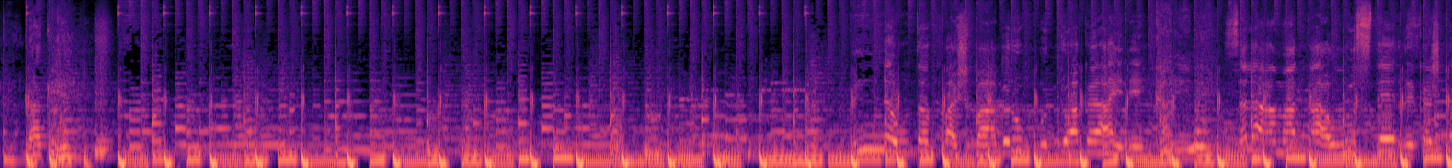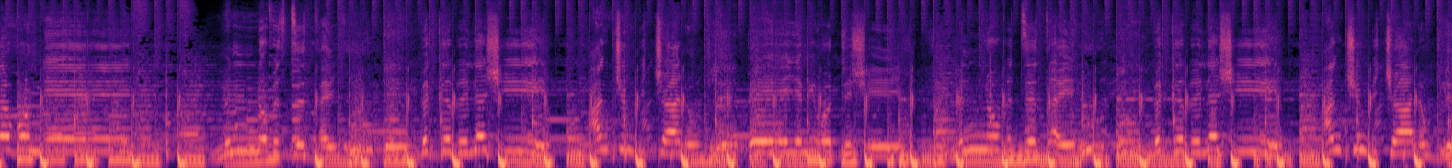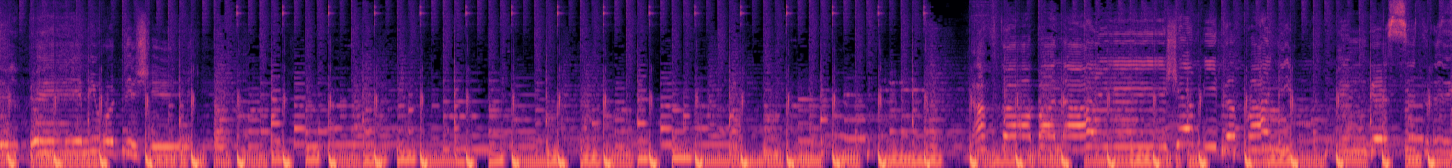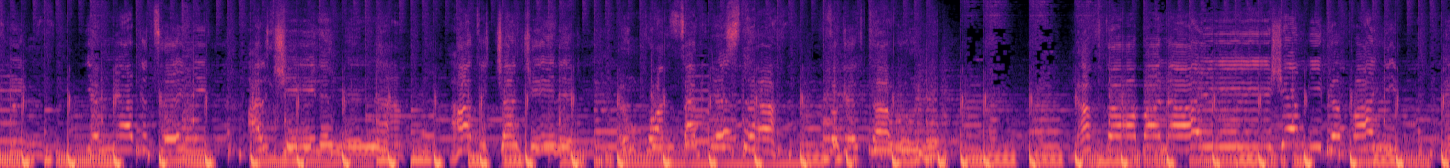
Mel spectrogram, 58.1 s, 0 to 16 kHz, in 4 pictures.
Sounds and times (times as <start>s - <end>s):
Folk music: 0.0s - 12.5s, 30.6s - 41.0s, 49.4s - 56.5s
Soundtrack music: 0.0s - 58.0s.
